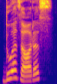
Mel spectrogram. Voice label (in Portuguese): portuguese 1 hour; samsung YP-U5; Audio User Interface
